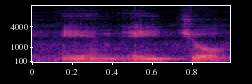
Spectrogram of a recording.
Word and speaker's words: mho: এটাকে আমরা উচ্চারণ করার সময় উল্টো বলি, MHO।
